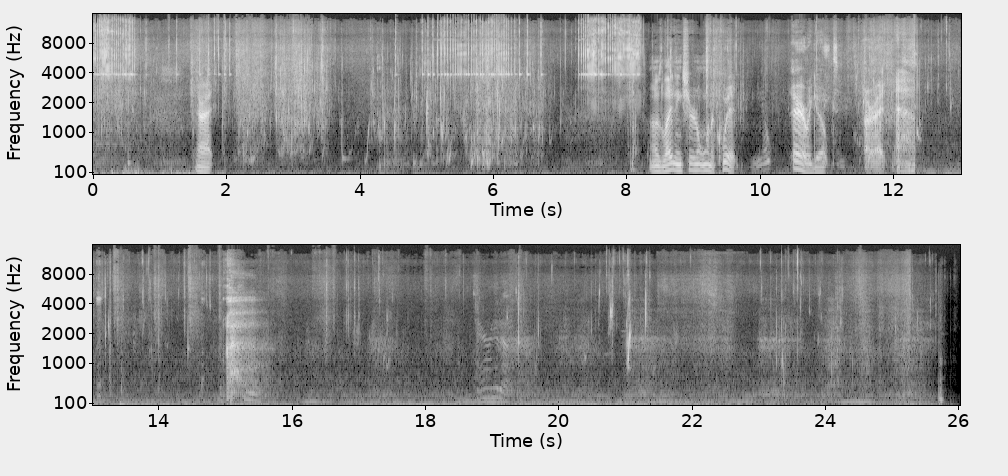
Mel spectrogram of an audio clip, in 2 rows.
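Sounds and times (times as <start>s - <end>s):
water sloshing and dripping: 0.0s - 15.0s, 19.2s - 25.4s
low rumble: 9.8s - 25.7s.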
